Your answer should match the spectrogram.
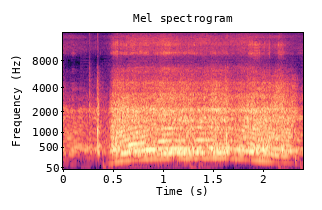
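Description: X-Shot Insanity Ragefire foam blaster flywheels spinning up from a click into a steady, close, high whirring motor whine that holds for about two seconds.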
